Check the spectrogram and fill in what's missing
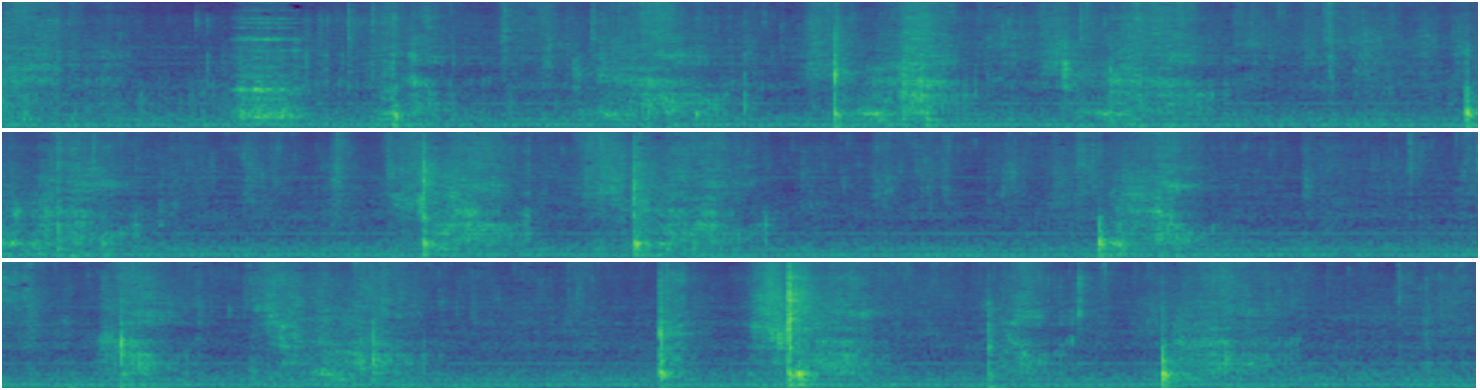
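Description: Basmati rice with tomato and vegetables, jollof style, stirred in a pot with a spoon, producing a series of soft scraping and wet stirring strokes at an irregular pace, fairly quiet and close.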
